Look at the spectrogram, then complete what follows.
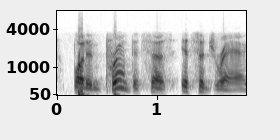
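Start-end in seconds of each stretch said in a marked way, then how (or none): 1.3-1.9 nonchalant, cold, flat deadpan, no feeling. Showing how the quote reads in print: imitating a cold reading. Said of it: "and it sounds cold".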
